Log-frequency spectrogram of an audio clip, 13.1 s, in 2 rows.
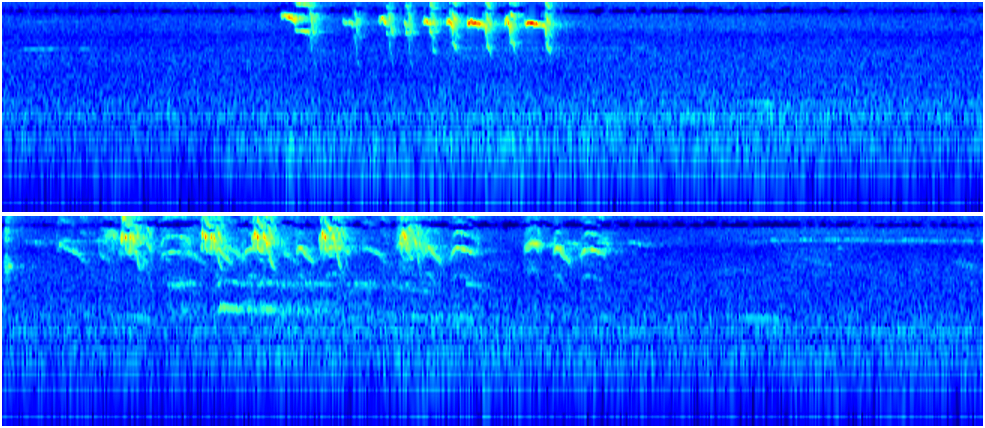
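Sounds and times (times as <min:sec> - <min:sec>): birds chirping and squawking: 0:06.9 - 0:10.8.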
